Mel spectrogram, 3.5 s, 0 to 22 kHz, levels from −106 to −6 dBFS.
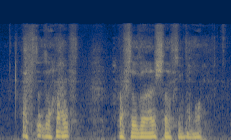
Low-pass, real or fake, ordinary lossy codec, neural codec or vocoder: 10.8 kHz; fake; AAC, 48 kbps; codec, 44.1 kHz, 3.4 kbps, Pupu-Codec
